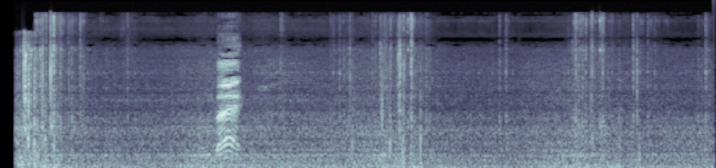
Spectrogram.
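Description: A car engine hums and the tyres rumble steadily on the road.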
